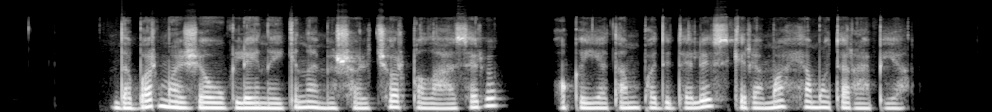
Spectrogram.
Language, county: Lithuanian, Kaunas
